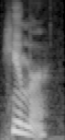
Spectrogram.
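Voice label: "humor", US English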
